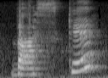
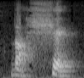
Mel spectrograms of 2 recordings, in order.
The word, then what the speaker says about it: vasche: So vasche written with an H. Why? To say, to have the same sound, because if you write it without the H it becomes vasche.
